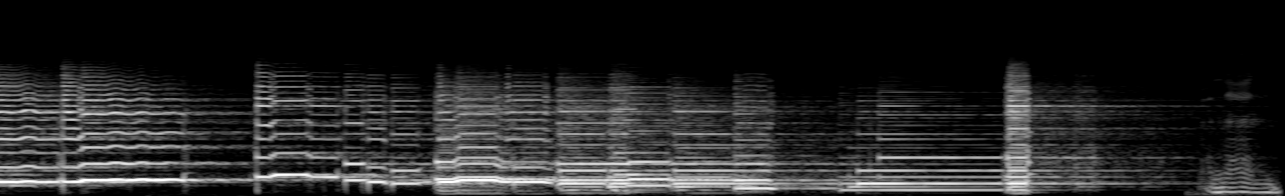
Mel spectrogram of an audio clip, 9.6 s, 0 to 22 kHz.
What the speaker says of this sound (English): If you pump it up to the 7, you get a little more grit.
